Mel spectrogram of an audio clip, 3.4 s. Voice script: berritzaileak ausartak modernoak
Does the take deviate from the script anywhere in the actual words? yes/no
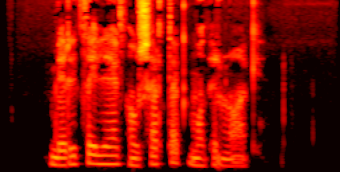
no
